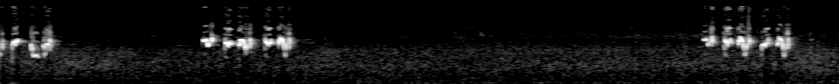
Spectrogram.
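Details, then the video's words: Bulbul song meant to get quiet wild bulbuls singing: bursts of three to five rich, gurgling whistled notes, phrases spaced a few seconds apart with soft background hiss in between. "تغريد لفتح البلابل الوحشية الساكتة"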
